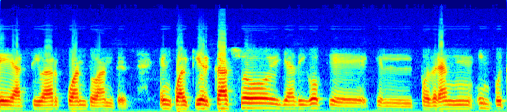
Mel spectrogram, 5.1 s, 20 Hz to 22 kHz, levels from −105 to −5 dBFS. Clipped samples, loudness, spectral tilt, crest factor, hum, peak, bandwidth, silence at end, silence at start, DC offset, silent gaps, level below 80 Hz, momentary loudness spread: under 0.1%; -20 LUFS; -6 dB/octave; 14 dB; none; -4 dBFS; 8 kHz; 0 s; 0 s; 0.3%; none; -56 dBFS; 13 LU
